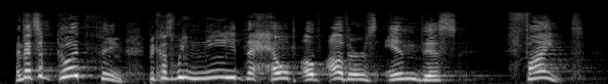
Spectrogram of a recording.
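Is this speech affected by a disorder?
No.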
